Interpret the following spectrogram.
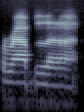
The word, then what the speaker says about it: parabola: And I know it's spelled like parabola, but it's actually parabola.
